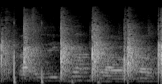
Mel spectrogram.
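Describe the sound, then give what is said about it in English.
Several sharp hand claps land at an uneven pace, roughly five or six in under two seconds, mixed with wordless vocal sounds from people in the background. “Can I just say, actually, the fact that you are still doing a 5 Friday this many years on is absolutely amazing, and I want to clap.”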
